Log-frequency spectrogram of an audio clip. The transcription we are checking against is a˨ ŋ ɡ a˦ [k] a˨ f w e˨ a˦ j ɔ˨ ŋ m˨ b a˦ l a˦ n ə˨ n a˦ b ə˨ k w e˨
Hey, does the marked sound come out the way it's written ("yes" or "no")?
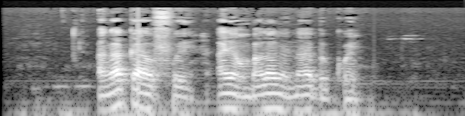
yes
